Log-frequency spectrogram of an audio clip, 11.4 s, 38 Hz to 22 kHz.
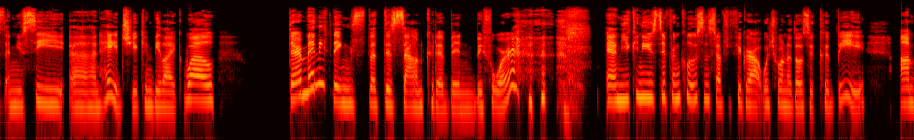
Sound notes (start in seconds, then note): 6.4 laughs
